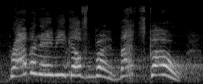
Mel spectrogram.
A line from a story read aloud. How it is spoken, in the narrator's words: I hear my dad scream from down the hall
